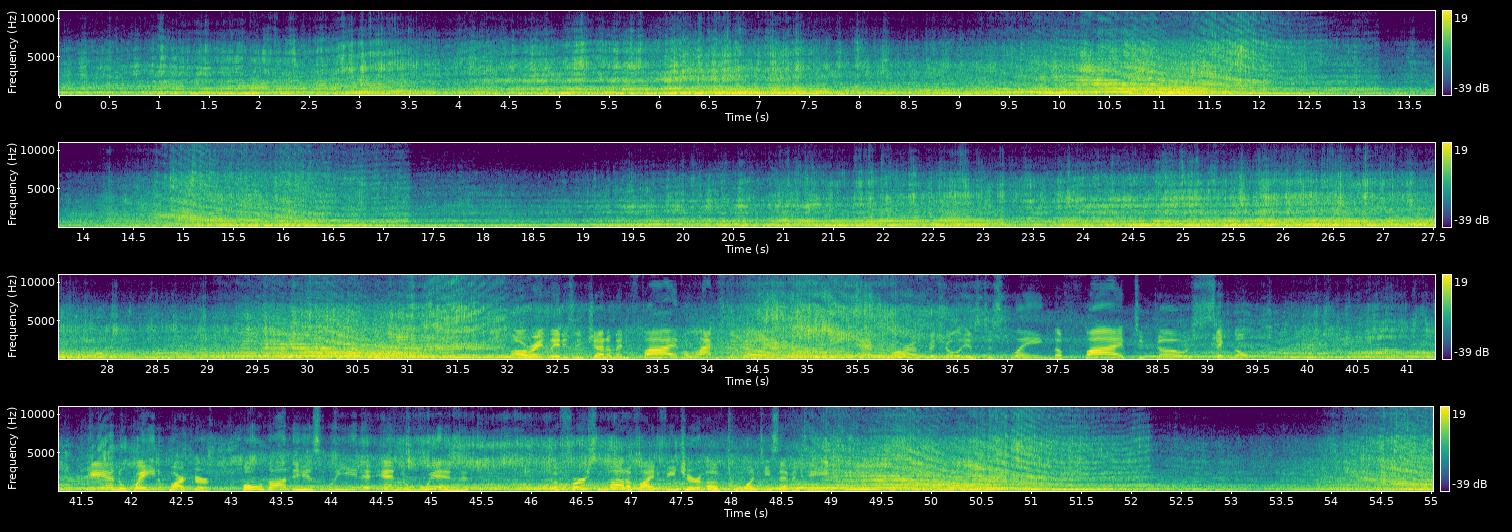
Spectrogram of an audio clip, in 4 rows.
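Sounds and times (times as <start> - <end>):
race car engines passing by: 0.0 - 55.0.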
